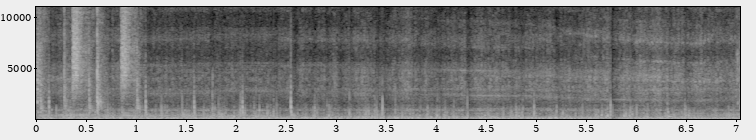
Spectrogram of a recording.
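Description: KTM 1290 Super Adventure motorcycle's V-twin engine running steadily while riding, with wind noise over the microphone. Electronic music beats fade out about a second in.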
